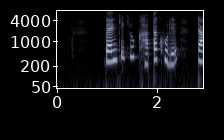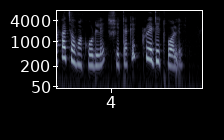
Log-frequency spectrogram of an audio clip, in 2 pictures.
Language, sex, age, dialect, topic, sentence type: Bengali, female, 31-35, Northern/Varendri, banking, statement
